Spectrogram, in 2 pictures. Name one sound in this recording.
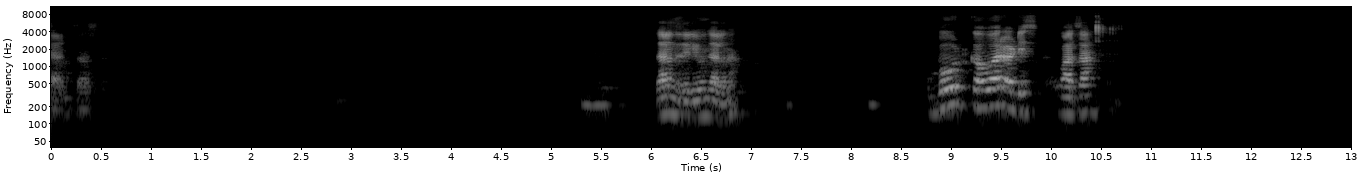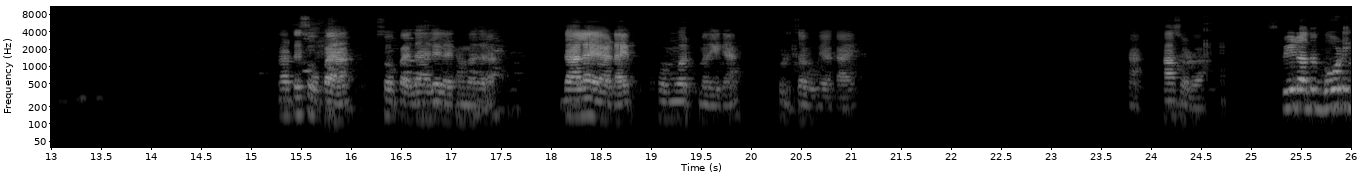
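A man speaks calmly into a close microphone, in bursts with long pauses.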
